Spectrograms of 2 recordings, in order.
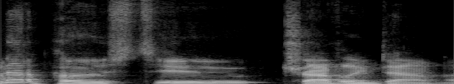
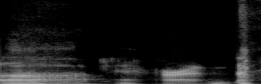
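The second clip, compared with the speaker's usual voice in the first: let-down, disappointed sigh, pitched higher; 8 semitones higher, 9 dB quieter than usual. Imitating a wife watching the video of a miss: mock disappointed tone. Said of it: "Such disappointment in her voice".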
